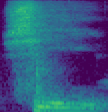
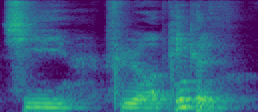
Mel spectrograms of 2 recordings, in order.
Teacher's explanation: Tiefer Ton, langes I, aufgepasst.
